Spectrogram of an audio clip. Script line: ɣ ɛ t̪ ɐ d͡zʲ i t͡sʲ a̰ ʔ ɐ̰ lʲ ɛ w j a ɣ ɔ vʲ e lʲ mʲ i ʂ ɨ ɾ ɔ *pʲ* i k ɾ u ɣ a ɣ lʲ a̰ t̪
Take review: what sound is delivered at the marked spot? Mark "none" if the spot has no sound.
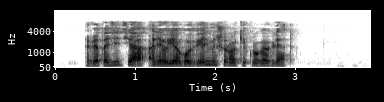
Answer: kʲ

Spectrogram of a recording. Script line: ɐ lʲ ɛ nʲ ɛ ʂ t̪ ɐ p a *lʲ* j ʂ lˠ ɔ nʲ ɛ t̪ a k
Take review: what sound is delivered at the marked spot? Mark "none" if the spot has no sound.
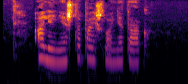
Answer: none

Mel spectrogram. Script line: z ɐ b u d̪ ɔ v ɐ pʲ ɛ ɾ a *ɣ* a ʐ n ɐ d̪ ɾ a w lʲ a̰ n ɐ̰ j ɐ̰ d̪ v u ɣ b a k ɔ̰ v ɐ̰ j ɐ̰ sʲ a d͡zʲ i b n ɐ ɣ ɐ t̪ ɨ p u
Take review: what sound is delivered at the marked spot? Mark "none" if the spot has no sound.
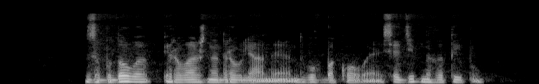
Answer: v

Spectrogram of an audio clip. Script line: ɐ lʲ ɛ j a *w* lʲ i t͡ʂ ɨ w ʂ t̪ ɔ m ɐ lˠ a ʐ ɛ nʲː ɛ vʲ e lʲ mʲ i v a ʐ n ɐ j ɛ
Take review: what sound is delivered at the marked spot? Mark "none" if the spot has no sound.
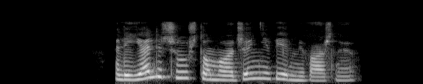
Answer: none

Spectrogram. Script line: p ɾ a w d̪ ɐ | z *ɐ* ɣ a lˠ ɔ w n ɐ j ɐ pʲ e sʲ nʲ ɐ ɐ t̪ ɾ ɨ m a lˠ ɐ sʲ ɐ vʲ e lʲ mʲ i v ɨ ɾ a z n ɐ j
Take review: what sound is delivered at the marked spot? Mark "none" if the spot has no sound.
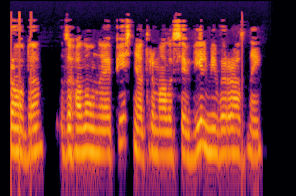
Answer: ɐ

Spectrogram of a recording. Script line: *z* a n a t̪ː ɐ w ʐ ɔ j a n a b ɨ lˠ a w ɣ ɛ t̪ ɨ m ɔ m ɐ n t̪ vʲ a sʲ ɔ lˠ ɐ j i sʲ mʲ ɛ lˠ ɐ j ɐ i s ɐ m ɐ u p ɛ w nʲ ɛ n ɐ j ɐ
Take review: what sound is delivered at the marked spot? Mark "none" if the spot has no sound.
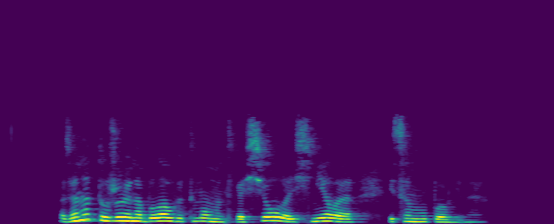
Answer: z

